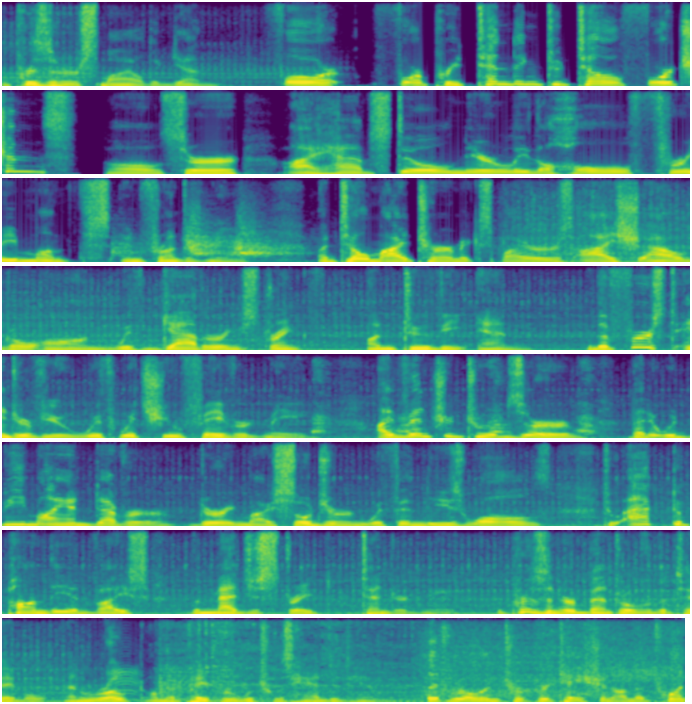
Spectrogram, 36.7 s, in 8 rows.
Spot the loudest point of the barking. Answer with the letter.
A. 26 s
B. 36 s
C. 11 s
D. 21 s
C.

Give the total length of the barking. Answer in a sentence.
You can hear the barking for 3 seconds altogether.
